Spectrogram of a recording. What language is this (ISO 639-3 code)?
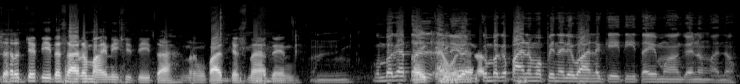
fil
